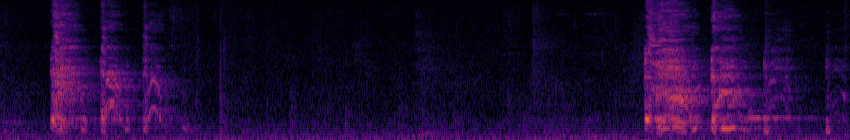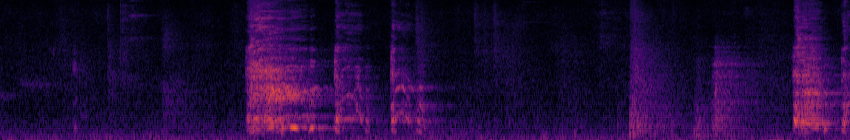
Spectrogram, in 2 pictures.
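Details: Simulated dry, barking cough acted out by an adult male in a library scenario: four short fits with quiet pauses between them.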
